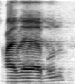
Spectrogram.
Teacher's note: ذال کو نرم کرنا ہے، الف مدہ ہے، تنوین کے بعد حروف حلقی میں سے حمزہ ہے، تو یہاں پر اظہار کریں گے، آواز ناک میں نہیں چھپائیں گے، غنہ نہیں کریں گے۔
